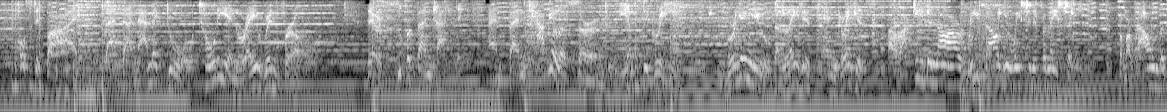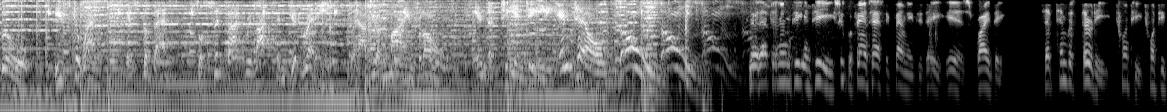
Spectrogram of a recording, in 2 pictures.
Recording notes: TNTSuperfantastic Conference Call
